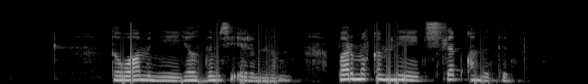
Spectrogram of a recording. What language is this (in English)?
Uyghur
